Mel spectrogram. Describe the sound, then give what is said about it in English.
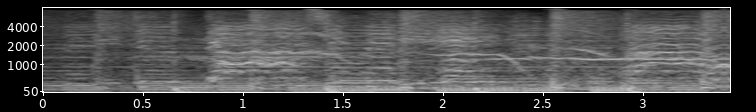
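A loud, upbeat song from the Splash Mountain theme park ride plays continuously with heavy bass and layered melody, while excited screams and yells from a crowd of riders, including kids, rise faintly in the background. “It's the bop version because you got to have the screams in the background.”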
